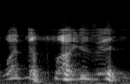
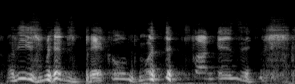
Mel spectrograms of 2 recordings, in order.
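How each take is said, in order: First: Higher, outraged what-the-hell; shocked disgust. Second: Slower, half-laughing disbelief; slow laughing disgust. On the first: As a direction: recoil at the taste, pitched up. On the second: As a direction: drag it out while laughing at the ribs. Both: Retold or imitated. Disgusted at the vinegar ribs.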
